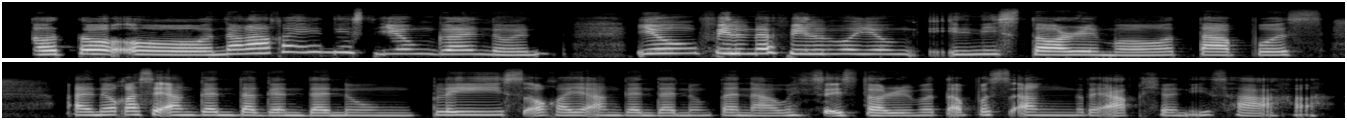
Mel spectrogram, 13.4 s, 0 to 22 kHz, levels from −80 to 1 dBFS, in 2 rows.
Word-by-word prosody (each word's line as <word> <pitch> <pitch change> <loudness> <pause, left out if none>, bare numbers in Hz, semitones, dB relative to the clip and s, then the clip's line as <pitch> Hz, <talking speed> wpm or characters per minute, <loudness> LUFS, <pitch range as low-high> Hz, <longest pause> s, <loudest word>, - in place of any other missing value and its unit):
Totoo. 270 -3 +5
Nakakainis 400 - +2
yung 310 +1 -2
ganun, 275 -3 0 0.4
yung 340 +1 +3
feel 330 -1 +4
na 335 - +7
feel 305 -4 0
mo 310 - -1
yung 295 -2 -4
inistory 255 -3 +2
mo, 215 +1 -2
tapos 230 +1 -1 0.4
ano 225 +2 +1
kasi 250 0 +3
ang 225 0 +3
ganda-ganda 205 -2 -1
nung 195 0 -7
place 235 +1 -2
o - - -1
kaya 205 -1 -2
ang 205 0 -5
ganda 195 -1 -3
nung 195 +1 -9
tanawin 195 -1 -5
sa - - -5
story 195 -1 -2
mo 205 - -5
tapos 225 +2 -5
ang 210 -1 -4
reaksyon 200 -1 -5
is, 230 0 -11
"Haha." - - -6
235 Hz, 145 wpm, -20 LUFS, 205-290 Hz, 0.4 s, na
